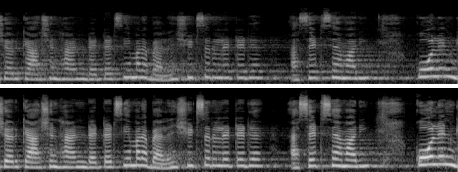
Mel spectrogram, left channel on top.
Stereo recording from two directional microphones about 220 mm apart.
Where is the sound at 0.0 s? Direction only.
45° right (ahead or behind).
